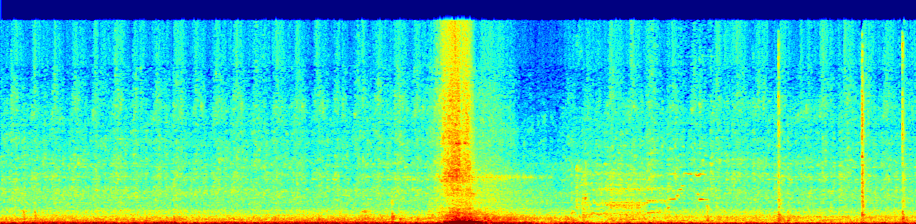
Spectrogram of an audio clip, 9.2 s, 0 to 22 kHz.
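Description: A 1967 Chevy Camaro with a close-ratio Muncie transmission runs with a steady mid-pitched engine drone, swelling briefly into a louder rev burst midway before settling back to an even hum.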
